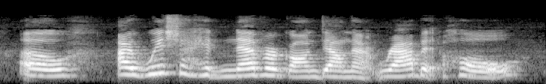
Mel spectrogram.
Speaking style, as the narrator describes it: Alice moaned

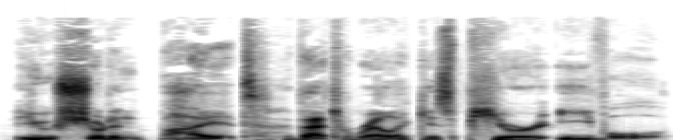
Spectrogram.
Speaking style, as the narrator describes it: the man hissed

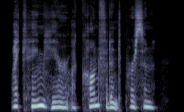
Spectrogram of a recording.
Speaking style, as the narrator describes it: the American translator, a civilian who worked down the hall from me, who whispered

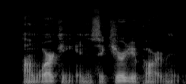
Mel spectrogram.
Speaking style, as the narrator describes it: he said quietly

